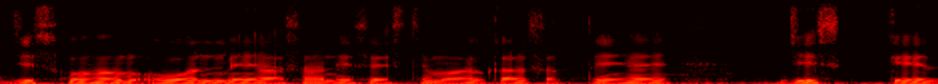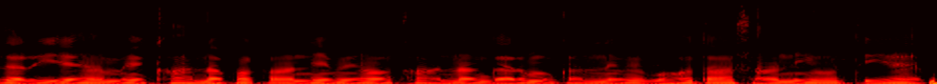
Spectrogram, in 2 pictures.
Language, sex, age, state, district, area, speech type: Urdu, male, 18-30, Maharashtra, Nashik, urban, spontaneous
